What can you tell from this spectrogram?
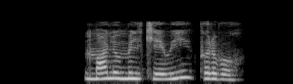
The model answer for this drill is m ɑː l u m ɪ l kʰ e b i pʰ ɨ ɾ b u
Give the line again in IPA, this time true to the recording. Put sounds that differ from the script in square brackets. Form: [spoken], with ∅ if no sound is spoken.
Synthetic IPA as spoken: m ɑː l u m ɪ l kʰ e [w] i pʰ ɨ ɾ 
